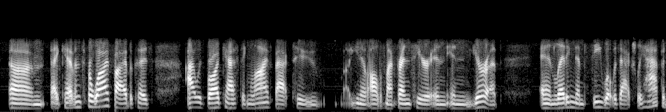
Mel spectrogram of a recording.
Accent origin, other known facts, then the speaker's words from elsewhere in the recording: the South, United States; moved away as an adult; now in Ireland; I grew up in the South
